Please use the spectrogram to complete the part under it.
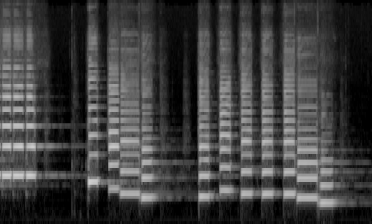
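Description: A solo melodic instrument plays a syncopated jazz rhythm as short, punchy, clearly separated notes in three groups with brief pauses between, loud and close, with no talk.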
